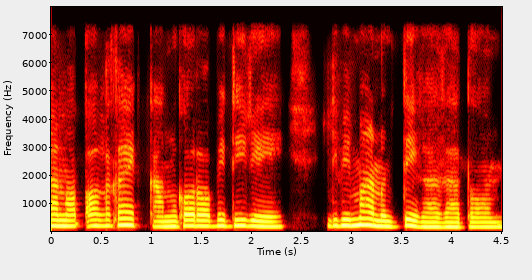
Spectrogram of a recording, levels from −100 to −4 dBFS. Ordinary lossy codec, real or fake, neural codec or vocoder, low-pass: none; fake; codec, 16 kHz, 4 kbps, X-Codec, HuBERT features, trained on general audio; 7.2 kHz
